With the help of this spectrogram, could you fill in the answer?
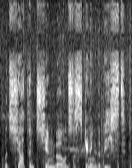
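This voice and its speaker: An actor playing a level-headed, wary Viking warrior in a video game, speaking in a measured, sober way. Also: male voice, on the high side, steady tone, background noise, natural voice. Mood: reminiscing.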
